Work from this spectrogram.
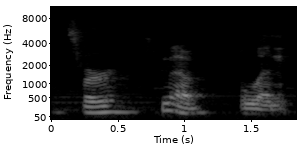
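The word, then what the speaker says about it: Svirfneblin: Sverfneblin. Yep, that's right. Yikes. I'm gonna have a heck of a time saying that. Thank you. Yeah, 3 syllables. Sverfneblin.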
